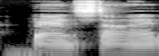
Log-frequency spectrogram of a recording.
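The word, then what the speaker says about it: Berenstain: opposite of that yeah Baron Stein yeah I thought it was Baron Ste Bears my whole life but I think that that is really just a a pronunciation mistake I I I think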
